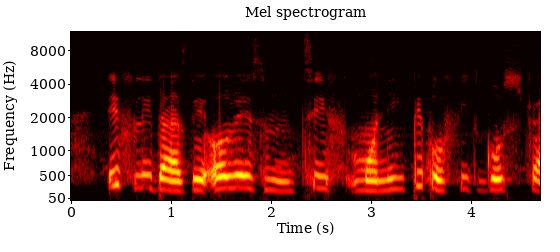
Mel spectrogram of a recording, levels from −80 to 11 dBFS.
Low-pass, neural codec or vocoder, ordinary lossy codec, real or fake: none; vocoder, 24 kHz, 100 mel bands, Vocos; none; fake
